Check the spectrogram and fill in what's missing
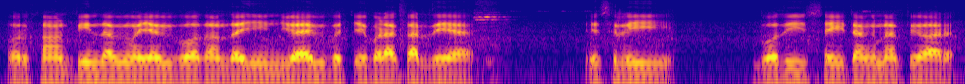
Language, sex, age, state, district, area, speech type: Punjabi, male, 60+, Punjab, Pathankot, urban, spontaneous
